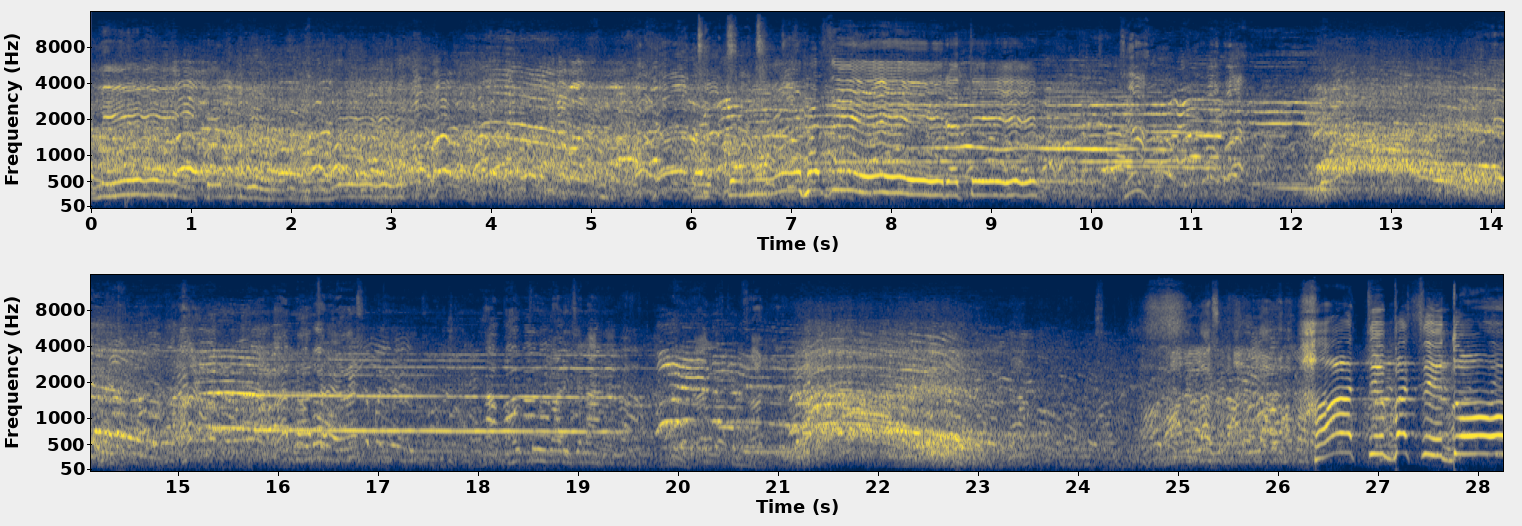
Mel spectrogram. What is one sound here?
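A man sings with feeling through loudspeakers in a large echoing space.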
